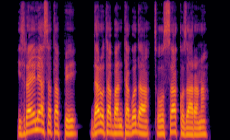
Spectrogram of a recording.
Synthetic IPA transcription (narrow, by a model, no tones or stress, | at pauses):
ʔɪs̬ɾaːʔeːlɛɐsɐt̪ɐpːɛ | d̪ɐɾɔt̪ɐbɐnt̪ːɐɡɔd̪aːt͡sʼo̞ːsːaːkːɔzaːɾɐnɐ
